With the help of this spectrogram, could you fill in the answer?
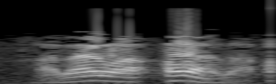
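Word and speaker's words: האהלה: Oela is one of those words in Hebrew which is accented on the pre, ante, penultimate, ante, penultimate syllable. Those of you who want to be Baalei Kriah, you have to know that.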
